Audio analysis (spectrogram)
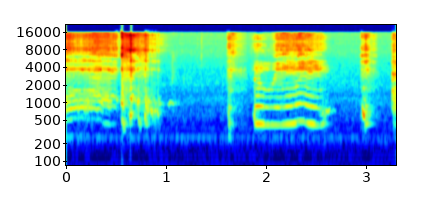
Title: crying children making you laugh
